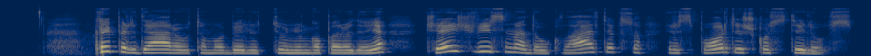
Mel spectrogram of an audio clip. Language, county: Lithuanian, Vilnius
